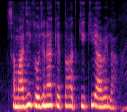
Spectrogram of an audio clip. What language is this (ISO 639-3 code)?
mag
